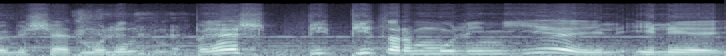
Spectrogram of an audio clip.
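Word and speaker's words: Molyneux: мулен поешь ты питер молинье или или если уж его фамилию произносить так как ее произносят в рекламе техники moulinex а пишется оно абсолютно также вот так же как название этого бренда mulia это мечтатель он просто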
